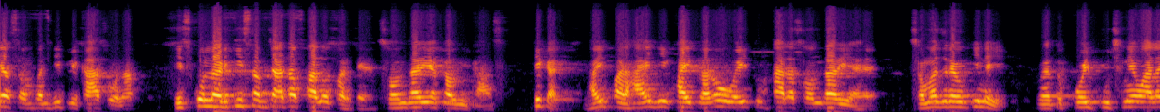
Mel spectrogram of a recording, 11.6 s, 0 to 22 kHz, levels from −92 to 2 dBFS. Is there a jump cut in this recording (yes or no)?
no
